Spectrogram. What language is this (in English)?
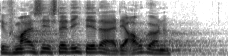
Danish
